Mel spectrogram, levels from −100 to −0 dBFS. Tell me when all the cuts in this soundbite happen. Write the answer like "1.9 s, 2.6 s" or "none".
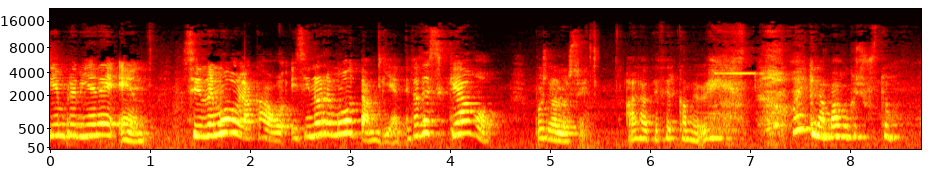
none

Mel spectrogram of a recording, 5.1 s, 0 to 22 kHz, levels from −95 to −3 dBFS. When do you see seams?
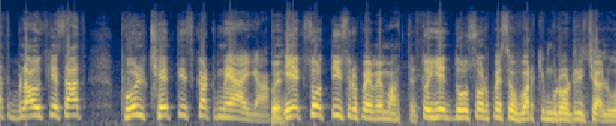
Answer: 2.2 s, 3.5 s

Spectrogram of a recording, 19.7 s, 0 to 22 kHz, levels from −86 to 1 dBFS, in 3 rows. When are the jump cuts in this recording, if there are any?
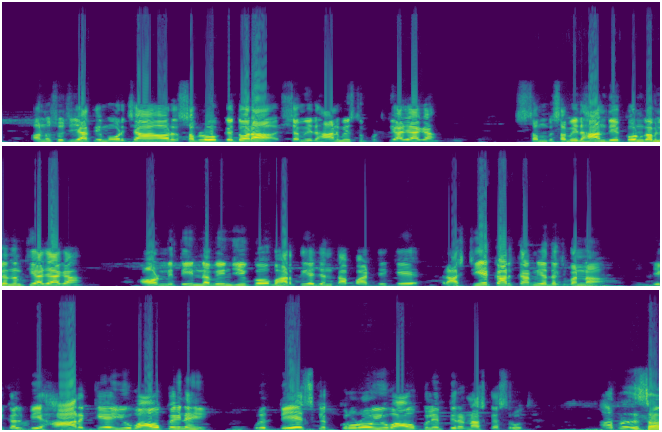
none

